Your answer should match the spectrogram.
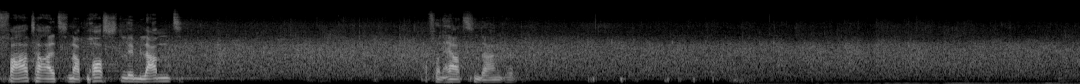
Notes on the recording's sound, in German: Das ist ein Teil der Abschlussveranstaltung von “GOTTES HERZ TREFFEN BERLIN 2020 –TOGETHER TOGETHER” von der ELIA-Bewegung.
